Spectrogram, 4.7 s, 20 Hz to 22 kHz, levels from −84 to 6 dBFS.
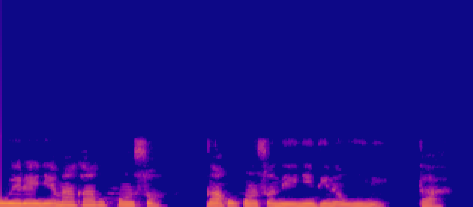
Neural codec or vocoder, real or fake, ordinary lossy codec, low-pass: none; real; AAC, 48 kbps; 7.2 kHz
